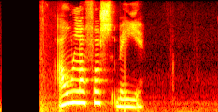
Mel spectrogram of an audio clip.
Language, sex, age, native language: Icelandic, female, 20-29, Icelandic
